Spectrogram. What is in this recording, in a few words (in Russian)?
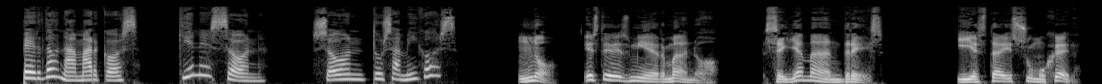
urok dialog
